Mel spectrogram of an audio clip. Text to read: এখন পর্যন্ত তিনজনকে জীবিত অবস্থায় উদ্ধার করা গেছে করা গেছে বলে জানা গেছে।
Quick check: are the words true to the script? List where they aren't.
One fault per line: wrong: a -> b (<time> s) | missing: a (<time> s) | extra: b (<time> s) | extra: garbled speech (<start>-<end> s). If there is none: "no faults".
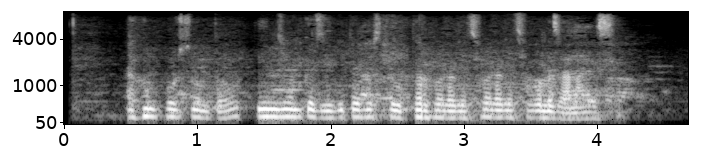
no faults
